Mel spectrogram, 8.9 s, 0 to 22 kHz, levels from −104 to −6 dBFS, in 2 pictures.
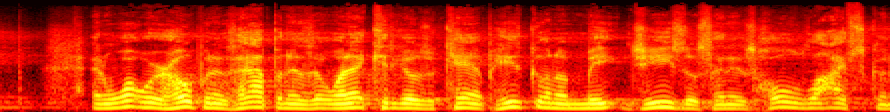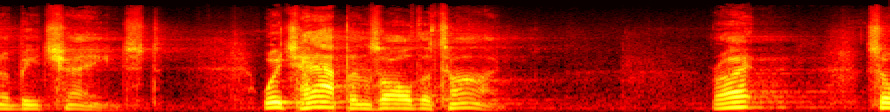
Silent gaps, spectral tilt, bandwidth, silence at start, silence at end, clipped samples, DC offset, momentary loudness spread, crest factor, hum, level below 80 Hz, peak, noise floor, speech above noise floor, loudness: none; -4.5 dB/octave; 18.5 kHz; 0.05 s; 0 s; under 0.1%; under 0.1%; 11 LU; 20 dB; none; -74 dBFS; -8 dBFS; -64 dBFS; 37 dB; -27 LUFS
